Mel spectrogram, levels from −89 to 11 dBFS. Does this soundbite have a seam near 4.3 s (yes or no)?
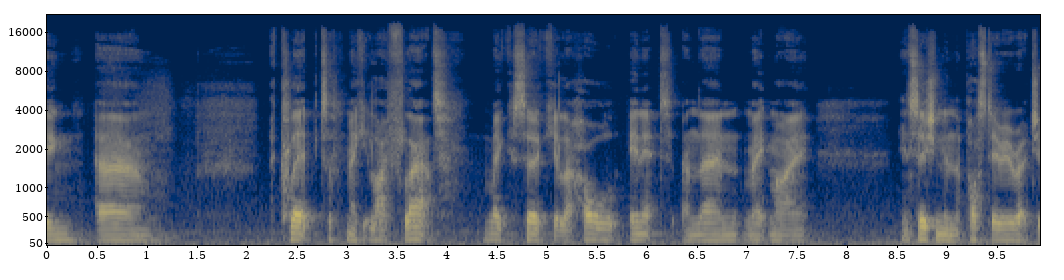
no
